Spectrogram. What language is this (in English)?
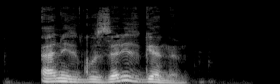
Kabyle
